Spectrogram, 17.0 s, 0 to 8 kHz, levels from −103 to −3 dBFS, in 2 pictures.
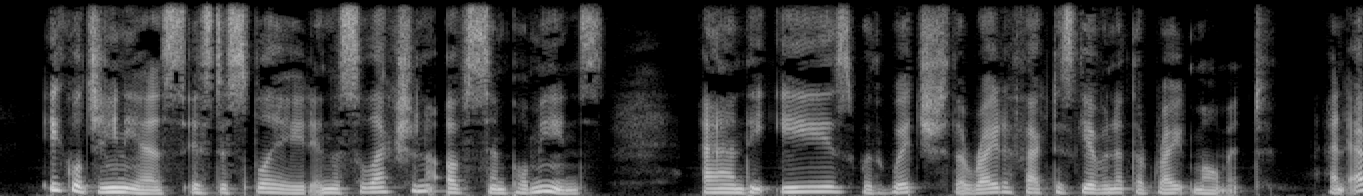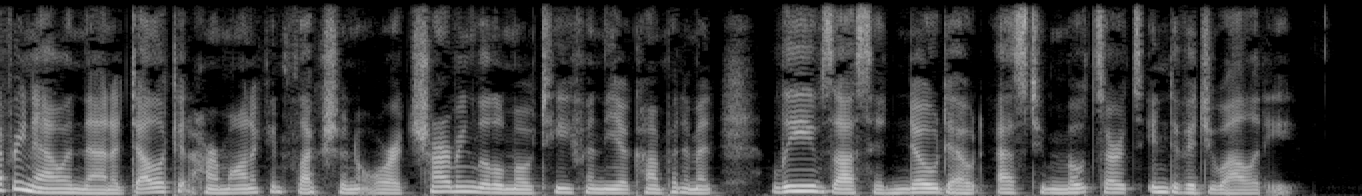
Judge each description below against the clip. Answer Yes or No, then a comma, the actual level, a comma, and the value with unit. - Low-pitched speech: No, medium, 155 Hz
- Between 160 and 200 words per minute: Yes, average, 175 wpm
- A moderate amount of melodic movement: Yes, average, 3.6 semitones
